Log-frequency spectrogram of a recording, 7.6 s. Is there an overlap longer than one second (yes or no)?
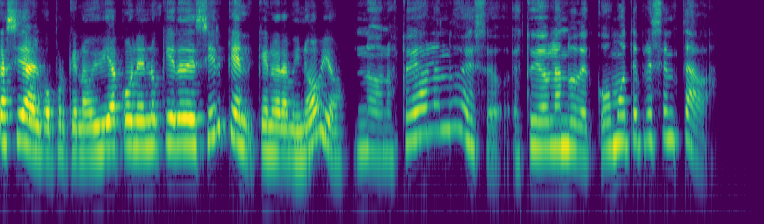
no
